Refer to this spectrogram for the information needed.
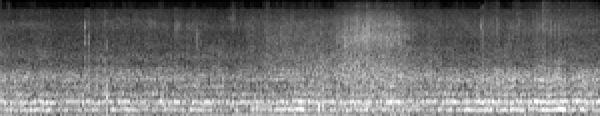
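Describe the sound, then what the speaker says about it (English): Honeybees in an opened hive during a queen introduction give off a steady, close, dense buzzing hum, continuous and fairly loud, with no talk. "They're old bees and they're grumpy bees."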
